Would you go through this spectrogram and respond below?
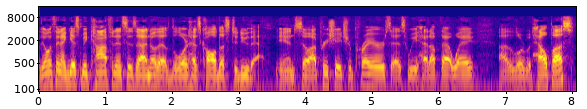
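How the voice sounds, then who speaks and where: Halting, earnest pastor in his thirties. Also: medium pitch, warm tone. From Michigan, USA. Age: 30s. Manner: earnest, halting, with many filler sounds. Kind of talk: church sermon and prayer.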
